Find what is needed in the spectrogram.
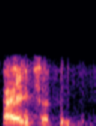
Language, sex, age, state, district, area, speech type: Kannada, male, 30-45, Karnataka, Bidar, urban, conversation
